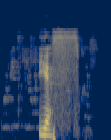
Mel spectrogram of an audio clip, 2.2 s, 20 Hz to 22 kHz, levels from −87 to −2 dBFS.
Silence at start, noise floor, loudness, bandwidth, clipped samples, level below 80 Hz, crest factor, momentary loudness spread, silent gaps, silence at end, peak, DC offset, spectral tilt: 0.25 s; -62 dBFS; -24 LUFS; 9.6 kHz; under 0.1%; -46 dBFS; 24 dB; 19 LU; none; 0.65 s; -4 dBFS; under 0.1%; -3.5 dB/octave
